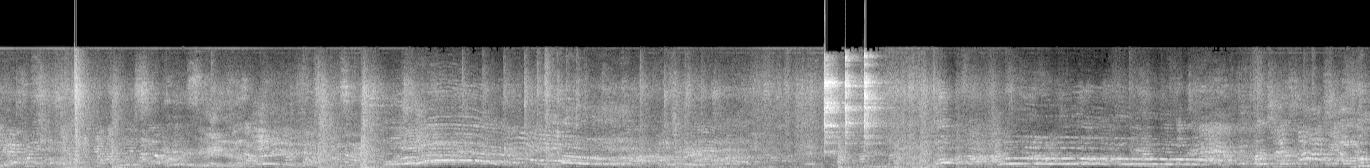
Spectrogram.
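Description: Gloved punches and kicks thud against bodies.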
